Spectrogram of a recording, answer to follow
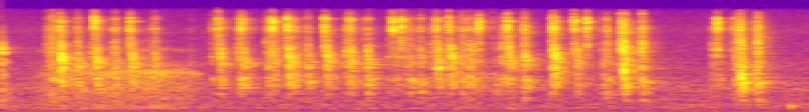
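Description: Faint typing on a computer keyboard: a quick run of key clicks with a couple of short pauses.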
